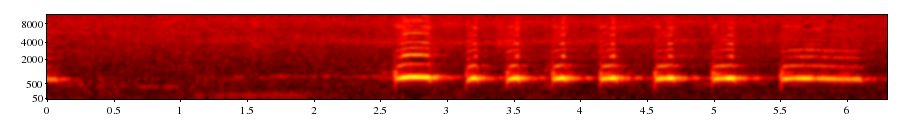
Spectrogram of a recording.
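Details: Bangkok-type zebra dove song starting after faint low background hum: a sharp opening coo, then six quick clipped coos and a longer held final note.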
